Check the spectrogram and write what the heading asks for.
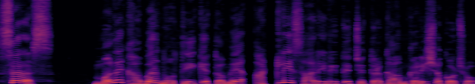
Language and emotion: Gujarati, surprised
